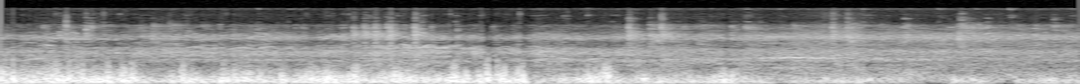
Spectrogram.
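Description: Gusty wind buffeting the microphone, a rough low rumble that eases about two seconds in.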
